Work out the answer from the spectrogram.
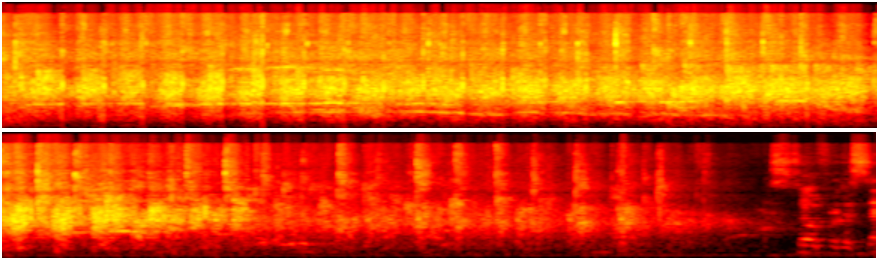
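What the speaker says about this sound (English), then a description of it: "let's just get a round of applause" A loud round of applause from a crowd at an evening event, full and dense for several seconds, then thinning into scattered individual claps before fading out.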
